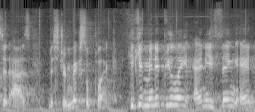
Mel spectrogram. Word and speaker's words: Mxyzptlk: His real name doesn't even translate into Earth's languages, but we collectively pronounce it as Mr. Mxyzptlk.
